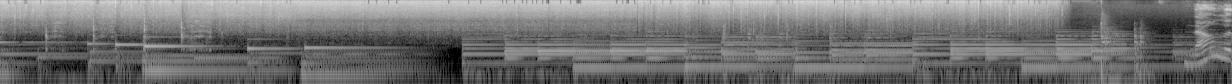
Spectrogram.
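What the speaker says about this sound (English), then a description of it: "Now we'll saute some onions and carrots." Onions and carrots sauté in a pan with a steady, even sizzle beneath continuous background music.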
